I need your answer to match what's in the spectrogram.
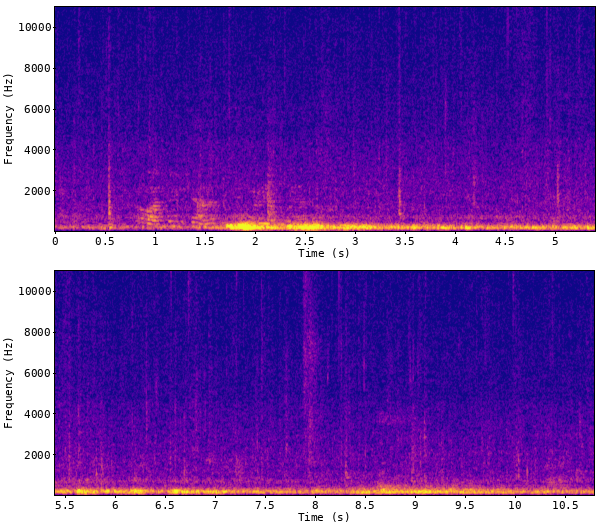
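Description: A low, rolling rumble of thunder from lightning swells early on and keeps growling through steady rain, continuous rather than sharp, with no voices present.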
